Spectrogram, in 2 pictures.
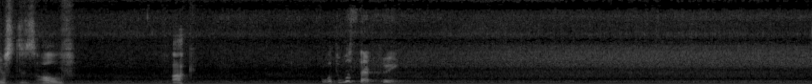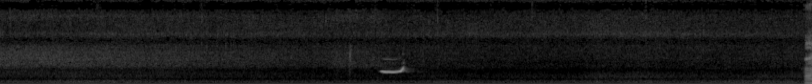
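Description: Tall grass rustles softly as someone creeps through it.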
